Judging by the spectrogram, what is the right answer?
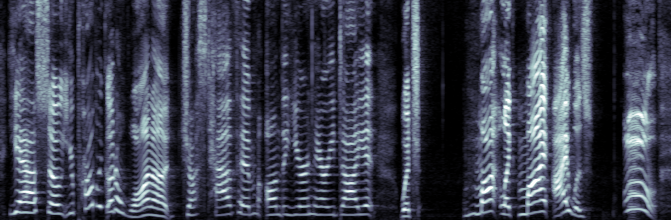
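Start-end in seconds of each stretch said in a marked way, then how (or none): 0.2-4.8 put-on utterly casual, unbothered, nonchalant, offhand tone. Retelling what the doctor said during the final conversation: imitating a doctor's nonchalant tone. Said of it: "He's speaking to me mad nonchalant".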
